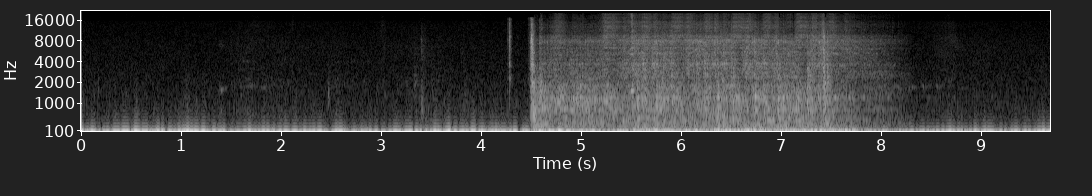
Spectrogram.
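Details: 1961 Chevy Bel Air 235 inline six, parked since 1981: steady churning crank for several seconds that never fires; points gapped too wide at 0.030 in, no usable spark; reset to 0.017 in and it fires.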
